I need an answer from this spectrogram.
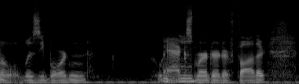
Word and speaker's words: Borden: How do you pronounce the Borden. name? It's Borden.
